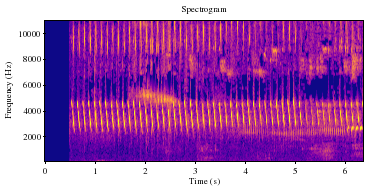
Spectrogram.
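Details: Male canary delivering an excited breeding-stimulation song: a long, very regular rapid trill of sharp repeated notes, roughly three per second, with faint room noise and soft low thumps underneath.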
